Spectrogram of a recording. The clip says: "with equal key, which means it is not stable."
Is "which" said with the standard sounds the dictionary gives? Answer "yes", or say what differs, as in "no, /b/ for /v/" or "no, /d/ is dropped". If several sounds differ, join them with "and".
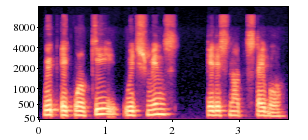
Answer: yes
